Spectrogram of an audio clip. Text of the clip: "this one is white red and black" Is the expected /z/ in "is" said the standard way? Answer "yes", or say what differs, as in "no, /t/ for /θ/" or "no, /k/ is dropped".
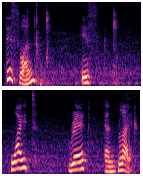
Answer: no, /s/ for /z/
